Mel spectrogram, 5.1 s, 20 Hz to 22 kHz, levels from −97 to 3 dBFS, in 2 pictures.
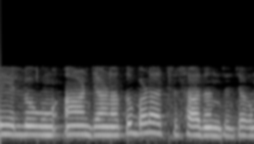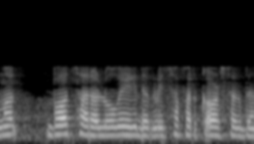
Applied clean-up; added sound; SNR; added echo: none; none; none; none.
